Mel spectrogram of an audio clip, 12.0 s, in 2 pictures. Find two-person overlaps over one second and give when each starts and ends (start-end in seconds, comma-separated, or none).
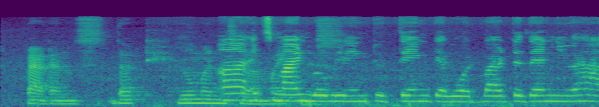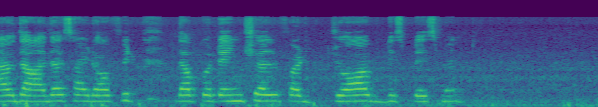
2.2-3.4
